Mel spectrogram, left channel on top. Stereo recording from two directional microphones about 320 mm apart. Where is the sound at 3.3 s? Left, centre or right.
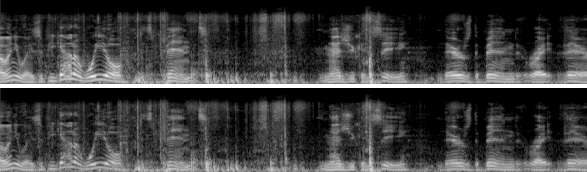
Centre.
